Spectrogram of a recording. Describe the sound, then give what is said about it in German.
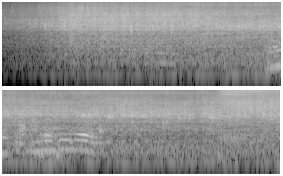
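Heavy downpour rain patters steadily on a tent, heard from inside the tent, in a dense, unbroken hiss that holds at even loudness throughout, with a brief murmuring voice partway through. “Ja, da habe ich jetzt schon Mitgefühl, das ist jemand, der im Zelt ist und es prasselt mit dem kompletten Platzregen und du kommst aus deinem Zelt nicht raus vor lauter Wasser.”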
